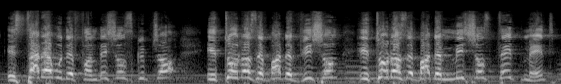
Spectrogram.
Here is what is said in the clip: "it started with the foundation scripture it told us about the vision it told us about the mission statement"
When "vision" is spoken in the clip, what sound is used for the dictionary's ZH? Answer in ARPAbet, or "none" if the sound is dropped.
SH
